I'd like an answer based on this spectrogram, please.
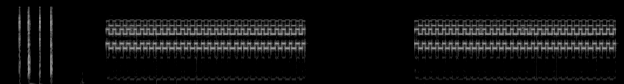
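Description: Four quick sharp clicks, then an electronic telephone-style ringtone sounding twice, each ring a trilling two-second tone with about a second's gap between them.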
